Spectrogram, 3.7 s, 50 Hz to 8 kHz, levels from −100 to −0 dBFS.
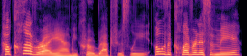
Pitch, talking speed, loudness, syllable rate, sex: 255 Hz, 195 wpm, -17 LUFS, 5.4 syllables/s, female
